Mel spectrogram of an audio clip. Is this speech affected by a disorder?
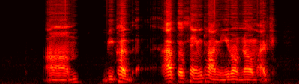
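Yes: cerebral palsy; from birth, wheelchair user.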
